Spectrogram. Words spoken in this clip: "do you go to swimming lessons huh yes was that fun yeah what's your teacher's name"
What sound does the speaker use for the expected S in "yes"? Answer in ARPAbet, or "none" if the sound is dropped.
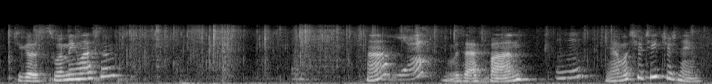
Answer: none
